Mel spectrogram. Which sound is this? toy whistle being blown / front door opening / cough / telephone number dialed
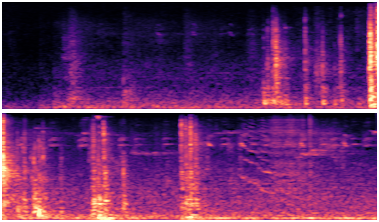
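front door opening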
